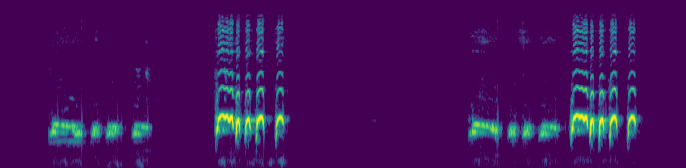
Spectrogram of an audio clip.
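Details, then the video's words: Local zebra dove, a keen singer with a small voice, used as a lure for non-singing doves: a gentle, even run of low coos leads into a loud, rapid, rolling coo burst, the pattern given twice. "Suara pancingan Perkutut lokal gacor suara kecil"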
